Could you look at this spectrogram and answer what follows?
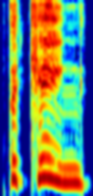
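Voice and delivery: high shriek of recognition. A narrator's reading. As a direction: scream out the discovery. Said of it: "shrieked Albiona".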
